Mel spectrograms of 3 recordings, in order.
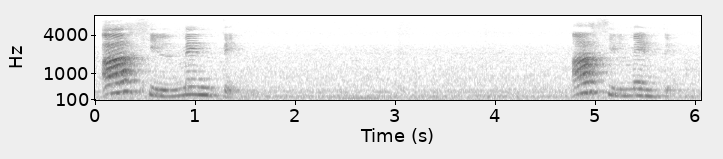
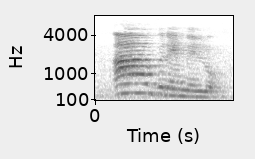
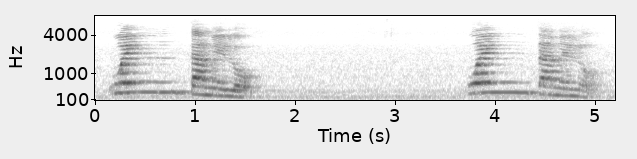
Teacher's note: palabras sobreesdrújulas, que llevan su mayor fuerza de voz y su tilde en una sílaba antes de la antepenúltima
